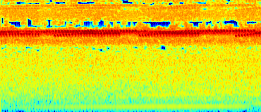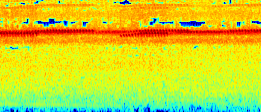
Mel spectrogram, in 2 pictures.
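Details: Piercing, steady insect buzzing sits on a single high pitch throughout. A faint low droning tone is audible underneath during the first three seconds.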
